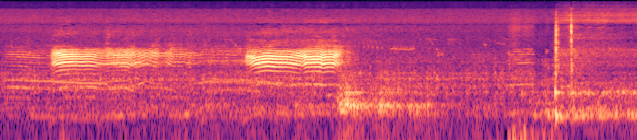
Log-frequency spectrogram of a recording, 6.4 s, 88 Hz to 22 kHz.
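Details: Sheep moved down a lane by a calling farmer near Cefn Coch, Powys, Wales, 31 March 2021; two distinct trembling bleats about two seconds apart, followed by a softer lower sound and light knocking.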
